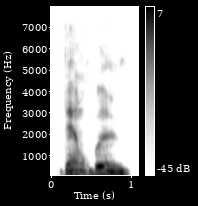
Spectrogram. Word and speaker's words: Daniel Boone: The railroad yard and community of Daniel Boone, that's really how it's pronounced here, was named in recognition of the explorer.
